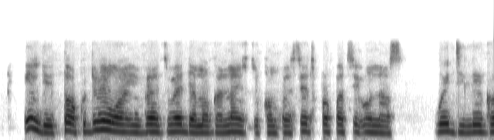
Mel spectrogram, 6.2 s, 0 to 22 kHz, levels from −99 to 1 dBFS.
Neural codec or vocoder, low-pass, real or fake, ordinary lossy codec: codec, 44.1 kHz, 7.8 kbps, Pupu-Codec; 7.2 kHz; fake; Opus, 24 kbps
